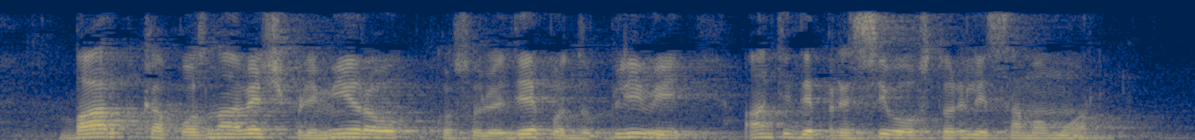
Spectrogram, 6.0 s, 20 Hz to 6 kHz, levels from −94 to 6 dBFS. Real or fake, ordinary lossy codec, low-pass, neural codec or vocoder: real; MP3, 32 kbps; 5.4 kHz; none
